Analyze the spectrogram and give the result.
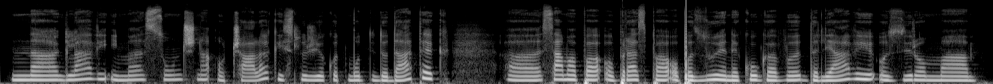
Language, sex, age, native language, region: Slovenian, female, 18-29, Slovenian, Gorenjska region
